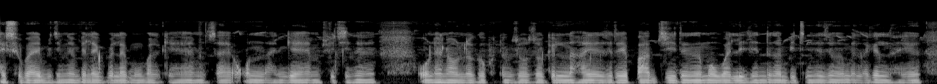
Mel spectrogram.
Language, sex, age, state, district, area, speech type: Bodo, male, 18-30, Assam, Udalguri, urban, spontaneous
